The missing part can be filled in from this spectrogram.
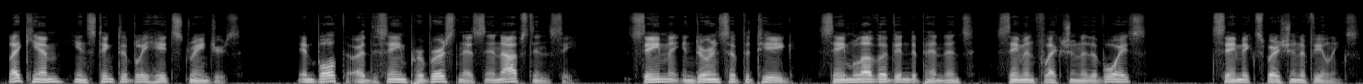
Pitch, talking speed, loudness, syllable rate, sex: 100 Hz, 135 wpm, -20 LUFS, 5.2 syllables/s, male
